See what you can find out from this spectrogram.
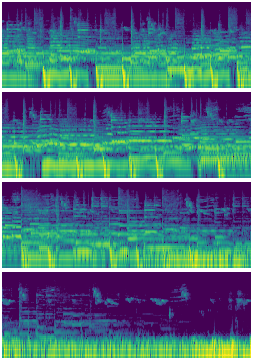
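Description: Birds chirp and tweet continuously in a local park, calls overlapping at a steady, fairly loud level over a dense background of sustained tones, with no one speaking.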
